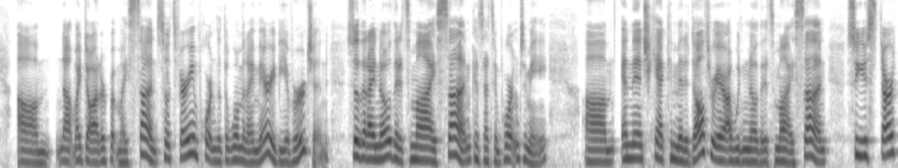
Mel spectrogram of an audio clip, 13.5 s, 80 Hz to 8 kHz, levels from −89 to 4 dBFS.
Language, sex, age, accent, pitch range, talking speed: English, female, 40-59, American, 155-195 Hz, 225 wpm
